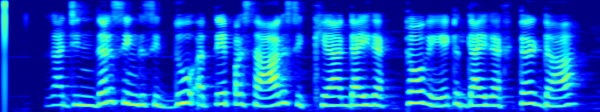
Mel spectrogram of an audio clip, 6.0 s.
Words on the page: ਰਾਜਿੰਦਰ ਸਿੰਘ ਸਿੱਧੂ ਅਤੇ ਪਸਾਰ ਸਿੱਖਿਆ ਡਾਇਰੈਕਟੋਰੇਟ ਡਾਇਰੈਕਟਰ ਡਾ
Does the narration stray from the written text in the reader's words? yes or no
no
